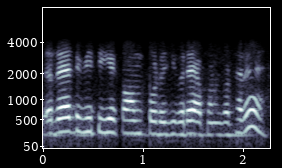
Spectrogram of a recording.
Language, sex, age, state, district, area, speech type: Odia, male, 18-30, Odisha, Sambalpur, rural, conversation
